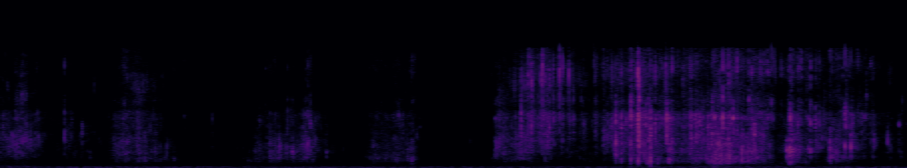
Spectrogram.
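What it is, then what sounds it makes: Plastic bubble wrap. Fingers with long nails press, squeeze and pop bundled clear plastic bubble wrap resting on a table. Bright, crinkly plastic crackling comes in soft bursts with short pauses for the first five seconds, then grows louder and denser, with sharp little pops breaking through the rustle.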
